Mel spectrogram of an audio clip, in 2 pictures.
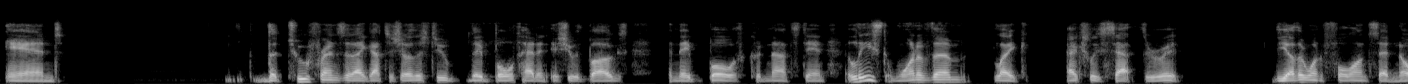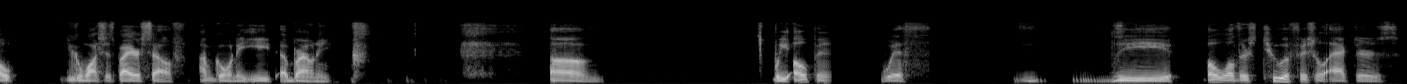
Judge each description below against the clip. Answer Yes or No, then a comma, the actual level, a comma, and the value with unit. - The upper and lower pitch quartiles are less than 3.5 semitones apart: No, average, 4.5 semitones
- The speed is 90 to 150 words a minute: Yes, slow, 135 wpm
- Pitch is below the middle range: Yes, very low, 95 Hz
